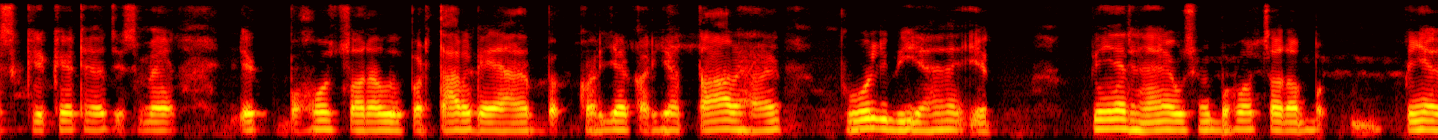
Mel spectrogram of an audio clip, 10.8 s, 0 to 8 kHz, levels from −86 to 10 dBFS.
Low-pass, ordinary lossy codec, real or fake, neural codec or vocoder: 7.2 kHz; none; fake; codec, 16 kHz, 2 kbps, FreqCodec, larger model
